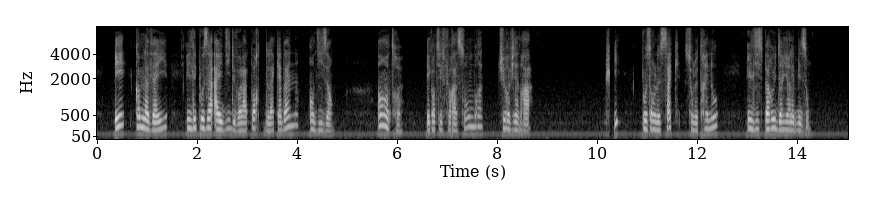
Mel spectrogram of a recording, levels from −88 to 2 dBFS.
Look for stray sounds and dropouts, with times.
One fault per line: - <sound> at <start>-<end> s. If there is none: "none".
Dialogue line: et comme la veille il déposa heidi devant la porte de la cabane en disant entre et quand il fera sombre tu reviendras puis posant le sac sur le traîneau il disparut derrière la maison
- dropout at 10.2-10.4 s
